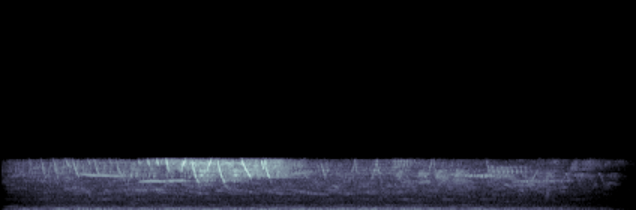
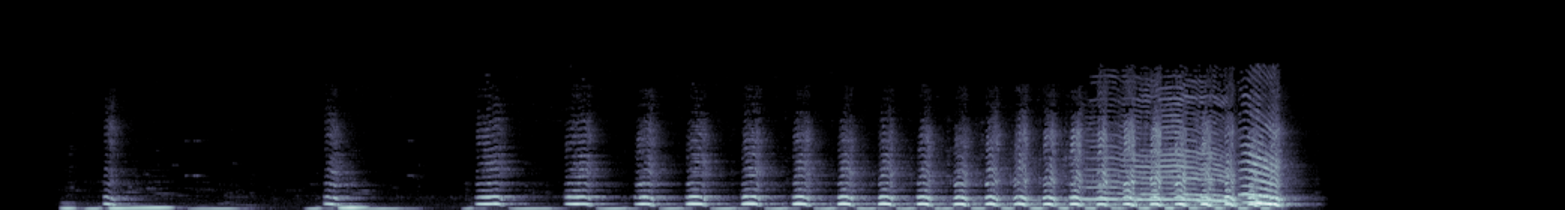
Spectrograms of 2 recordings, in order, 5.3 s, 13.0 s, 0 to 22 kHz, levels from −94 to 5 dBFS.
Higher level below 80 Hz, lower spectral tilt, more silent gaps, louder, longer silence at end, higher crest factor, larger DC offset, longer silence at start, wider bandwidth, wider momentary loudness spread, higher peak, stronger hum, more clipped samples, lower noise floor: first, -74 dBFS vs -84 dBFS; second, 1 dB/octave vs -2 dB/octave; neither; about the same, -20 LUFS vs -20 LUFS; second, 0.7 s vs 2.3 s; about the same, 20 dB vs 20 dB; neither; second, 0.35 s vs 0.5 s; second, 5.4 kHz vs 12.5 kHz; first, 25 LU vs 19 LU; second, -8 dBFS vs 0 dBFS; neither; neither; about the same, -60 dBFS vs -57 dBFS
